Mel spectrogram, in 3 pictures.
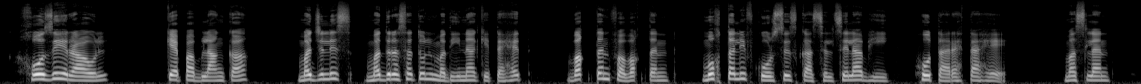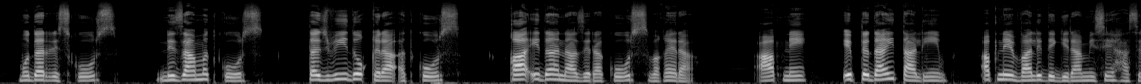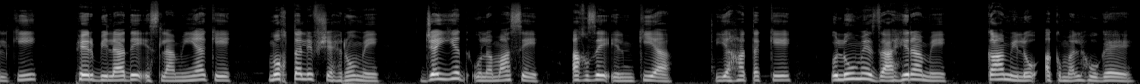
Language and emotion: Urdu, neutral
